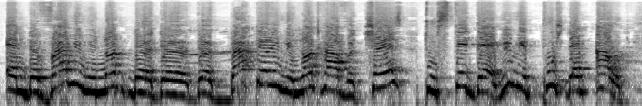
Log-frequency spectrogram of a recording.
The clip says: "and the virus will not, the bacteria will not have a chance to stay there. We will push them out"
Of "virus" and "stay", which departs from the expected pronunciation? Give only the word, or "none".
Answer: virus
